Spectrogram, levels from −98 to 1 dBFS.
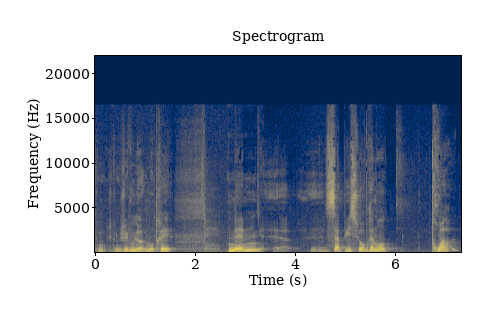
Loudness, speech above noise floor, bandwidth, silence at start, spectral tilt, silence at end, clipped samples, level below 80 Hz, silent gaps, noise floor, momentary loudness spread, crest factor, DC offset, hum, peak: -18 LUFS; 41 dB; 16 kHz; 0 s; -5.5 dB/octave; 0.1 s; under 0.1%; -50 dBFS; none; -58 dBFS; 23 LU; 16 dB; under 0.1%; none; -2 dBFS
